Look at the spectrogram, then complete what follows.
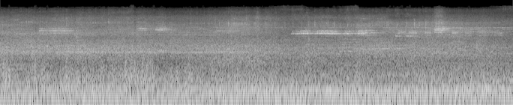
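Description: Road traffic: a steady low rumble of passing vehicles, with several brief high-pitched tones about a second in, around three seconds, for a second or so from about six seconds, and again near the end.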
